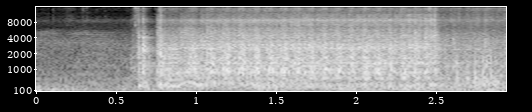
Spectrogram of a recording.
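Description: A neglected, unmaintained car's engine cranks and catches after a brief click, then revs in a strained, uneven drone that never climbs to full revs, sounding close and loud before easing slightly.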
